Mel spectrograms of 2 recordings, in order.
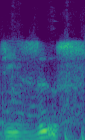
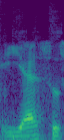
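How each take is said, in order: First: The name is said with the common English pronunciation. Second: The name is said with a Hebrew-like pronunciation. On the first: This is the foreign form of the name. The speaker calls it wrong. "falsely called Jesus, the foreign pronunciation" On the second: This is the original form of the name. The speaker calls it right. "but more properly"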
